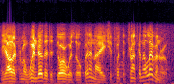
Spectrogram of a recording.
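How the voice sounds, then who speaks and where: A male actor voices a rough small-time crook in an old radio crime drama. He is mid-pitched, blunt and defensive, with slangy grammar. The recording is dull and faintly noisy. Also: animated, racing, close to an everyday voice. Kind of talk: 1950s radio detective drama acting.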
